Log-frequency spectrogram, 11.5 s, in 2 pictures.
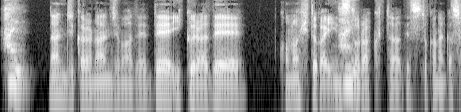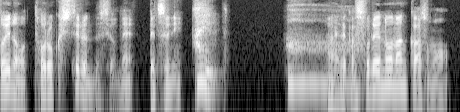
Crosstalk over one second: none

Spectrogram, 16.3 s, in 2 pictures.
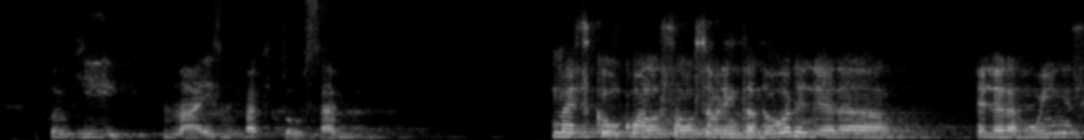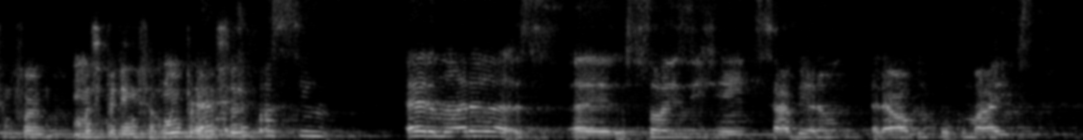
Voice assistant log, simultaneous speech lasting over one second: none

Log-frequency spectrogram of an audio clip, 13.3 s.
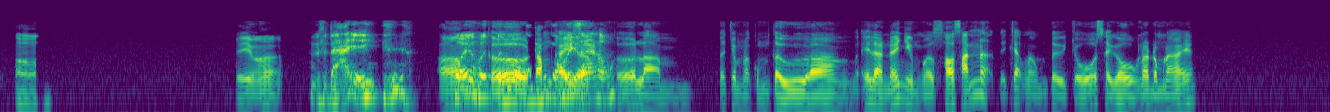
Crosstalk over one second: present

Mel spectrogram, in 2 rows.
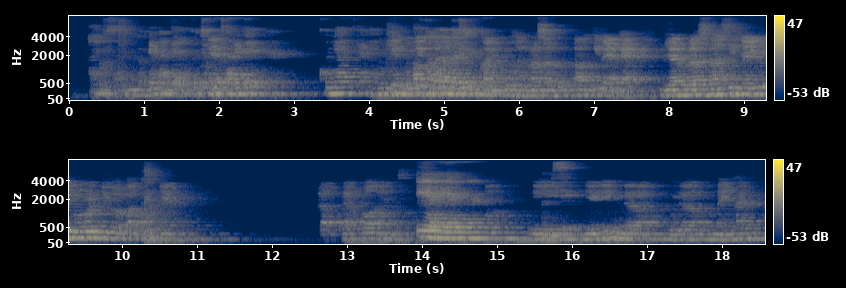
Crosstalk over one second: present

